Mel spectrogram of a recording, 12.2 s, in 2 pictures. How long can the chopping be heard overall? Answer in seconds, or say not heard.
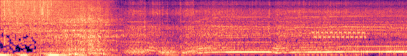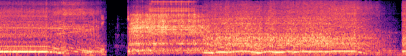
not heard.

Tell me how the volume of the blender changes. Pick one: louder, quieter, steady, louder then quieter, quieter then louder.
steady.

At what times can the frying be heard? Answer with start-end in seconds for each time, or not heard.
0.0-1.8.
